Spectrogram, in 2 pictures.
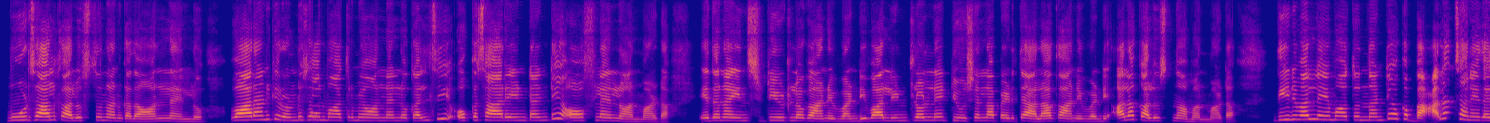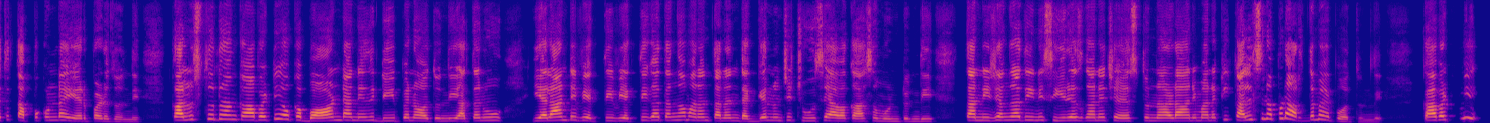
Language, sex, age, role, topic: Telugu, female, 20-24, guest, ఆన్‌లైన్‌లో మెంటర్‌ మార్గనిర్దేశనం మరియు ప్రత్యక్ష మెంటర్‌ మార్గనిర్దేశనం—మీకు ఏది ఎక్కువగా ఉపయోగపడిందో చెప్పగలరా?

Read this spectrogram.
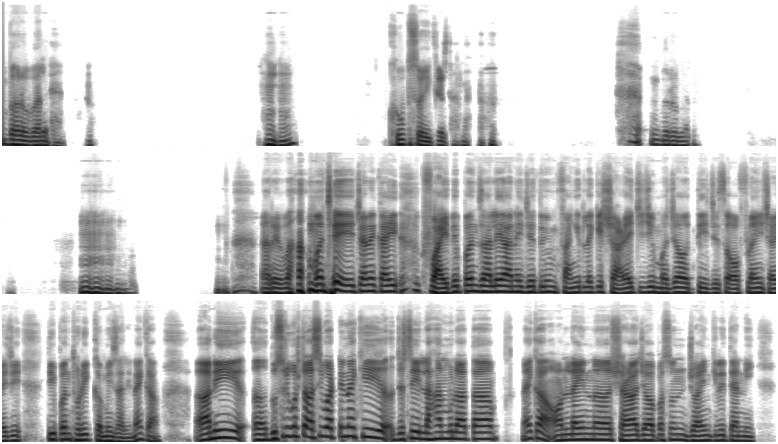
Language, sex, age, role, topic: Marathi, male, 30-34, host, ऑनलाइन शिकणे आणि प्रत्यक्ष वर्गात शिकणे यातील मजा तुम्हाला कशी वेगळी वाटते?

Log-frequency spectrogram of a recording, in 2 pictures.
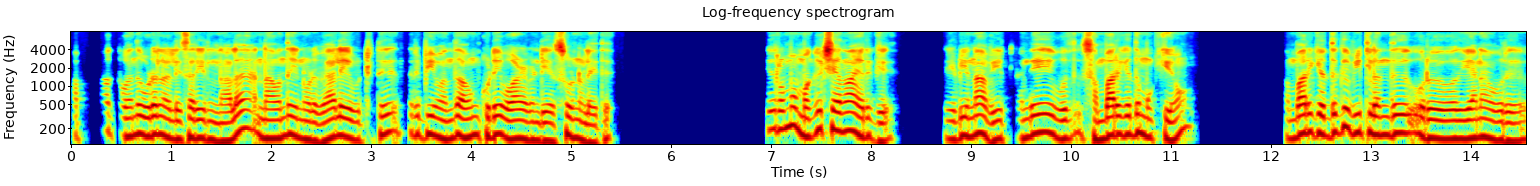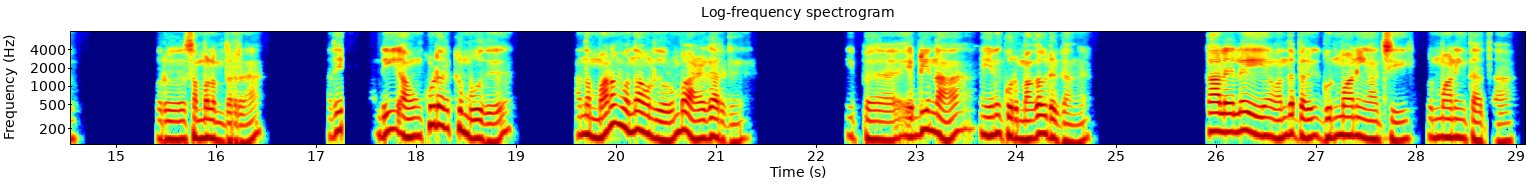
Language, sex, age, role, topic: Tamil, male, 25-29, guest, மனமும் உடலும் சமநிலையாக இருக்க தினமும் நீங்கள் பின்பற்றும் நடைமுறைகள் என்னென்ன?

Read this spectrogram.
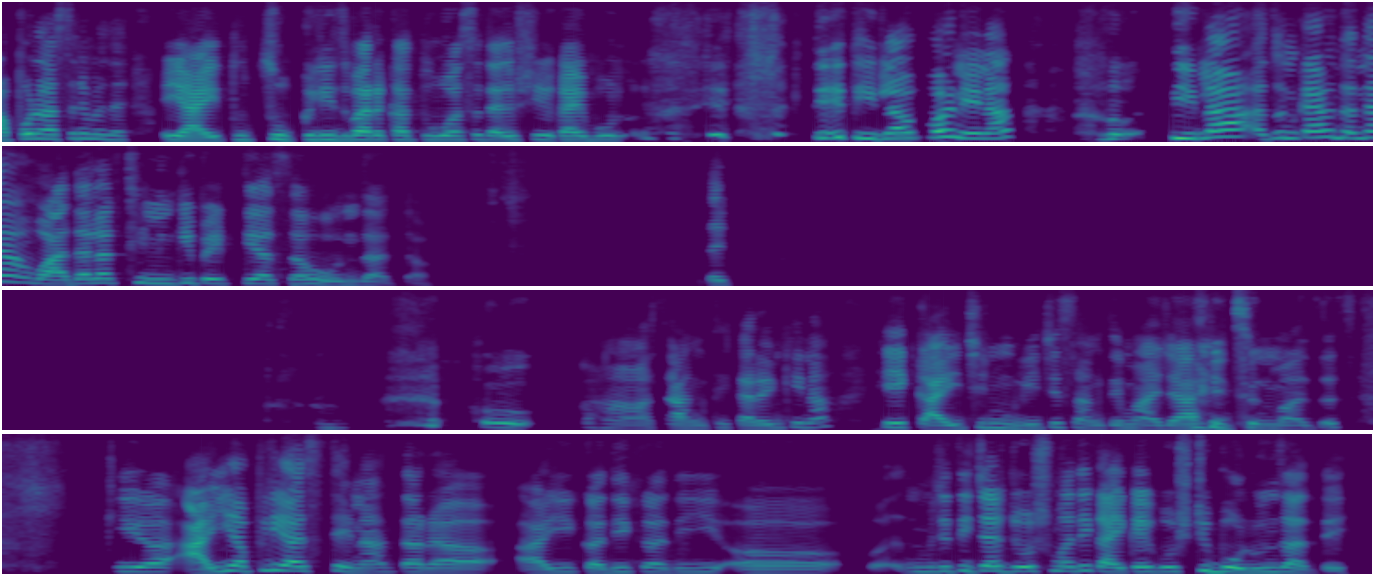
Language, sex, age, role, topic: Marathi, female, 30-34, guest, सत्य बोलताना समोरची व्यक्ती लक्ष देऊन ऐकतेय याची खात्री तुम्ही कशी करता?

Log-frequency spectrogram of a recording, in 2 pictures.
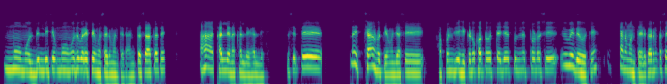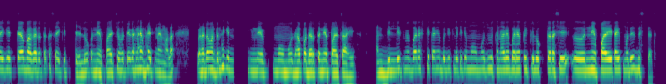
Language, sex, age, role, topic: Marathi, male, 20-24, guest, कोणत्या प्रवासामुळे तुमची दृष्टी बदलली?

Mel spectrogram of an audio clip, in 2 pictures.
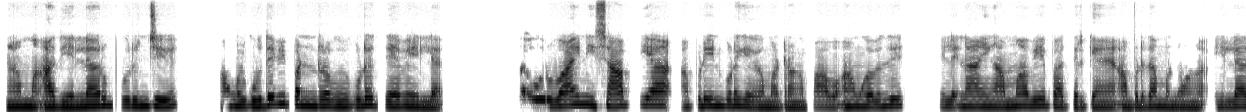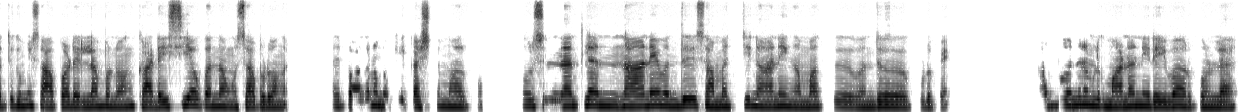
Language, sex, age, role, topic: Tamil, female, 25-29, guest, பொங்கல், தீபாவளி போன்ற சிறப்பு நாட்களில் உணவின் முக்கியத்துவத்தை நீங்கள் எப்படி விளக்குவீர்கள்?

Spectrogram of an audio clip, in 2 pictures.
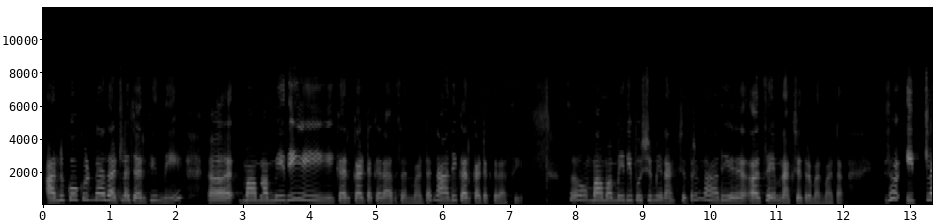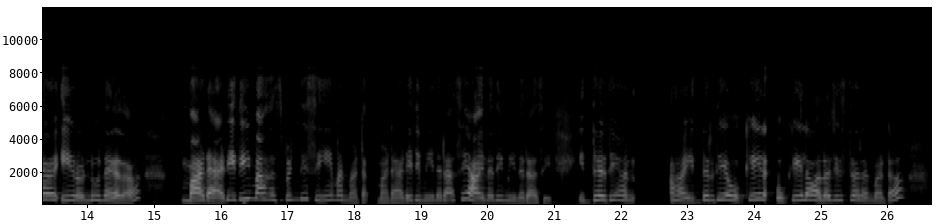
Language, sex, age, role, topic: Telugu, female, 40-44, guest, కౌన్సెలింగ్‌లో తల్లిదండ్రులను ఎలా చురుకుగా భాగస్వామ్యం చేస్తారు?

